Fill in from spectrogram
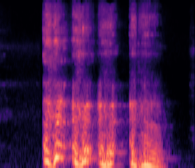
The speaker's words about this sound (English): Make the cough noise a second time. Oh, here we go.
